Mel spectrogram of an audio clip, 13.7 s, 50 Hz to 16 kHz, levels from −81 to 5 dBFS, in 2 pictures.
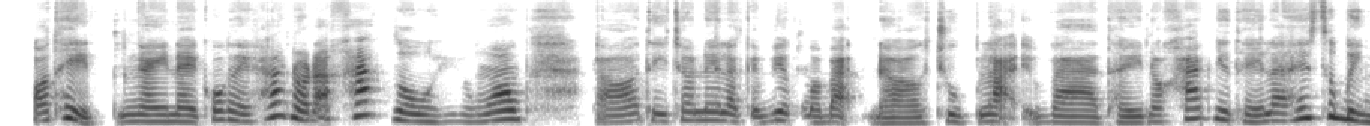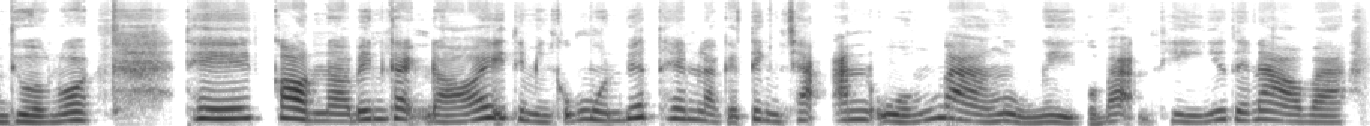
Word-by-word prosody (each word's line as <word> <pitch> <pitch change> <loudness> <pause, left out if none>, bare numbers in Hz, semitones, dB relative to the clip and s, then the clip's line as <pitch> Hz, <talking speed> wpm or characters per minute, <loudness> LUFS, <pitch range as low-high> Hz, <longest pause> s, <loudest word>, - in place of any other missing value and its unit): có 225 - +1
thể 290 - +3
ngày 195 0 0
này 195 -1 +2
qua 250 +6 -2
ngày 215 -5 -2
khác 350 - +2
nó - - +5
đã - - +4
khác 375 +2 +5
rồi, 200 -5 -2
đúng 195 +1 -10
không? 255 +2 +6 0.4
Đó, 195 +3 -3
thế 210 - -4
cho 235 +3 -6
nên 235 -1 -3
là 210 - -1
cái 180 -3 -6
việc 235 +1 -2
mà 180 - -3
bạn, 185 - -1
ờ, 160 +1 -2
chụp 200 -3 -4
lại 200 0 0
và 175 -2 0
thấy 175 0 -3
nó 190 - -4
khác 275 +8 0
như 260 - -1
thế 195 -4 -4
là 220 0 0
hết 290 +6 +3
sức 330 -3 +4
bình 220 -8 +2
thường 185 -2 +1
thôi. 230 +3 +2 0.5
Thế 280 0 +4
còn, 275 -6 +7
ờ, 210 -1 0
bên 260 +3 +1
cạnh 280 -1 +1
đó 195 0 0
ấy, 290 +6 +4
thì 255 - -3
mình 200 - -5
cũng 255 - -4
muốn 230 -3 -2
biết 315 +2 +2
thêm 280 -3 -2
là 215 -3 -3
cái 175 -2 -7
tình 235 -6 -3
trạng 235 - -2
ăn 245 +1 0
uống 205 +4 -1
và 220 -8 +3
ngủ 200 -3 -3
nghỉ 175 -4 -2
của 140 - -8
bạn - - -1
thì 195 -3 -8
như 250 +4 -4
thế 240 -2 -4
nào 240 -5 +1
và 185 -1 -3
215 Hz, 290 wpm, -23 LUFS, 190-255 Hz, 0.5 s, còn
